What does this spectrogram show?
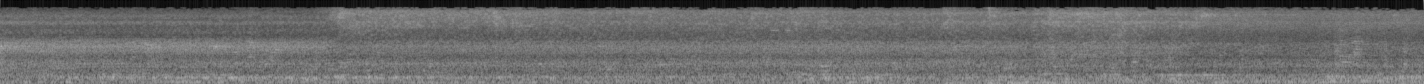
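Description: Steady rumble of a moving passenger train, with a brighter hiss joining about three seconds in.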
